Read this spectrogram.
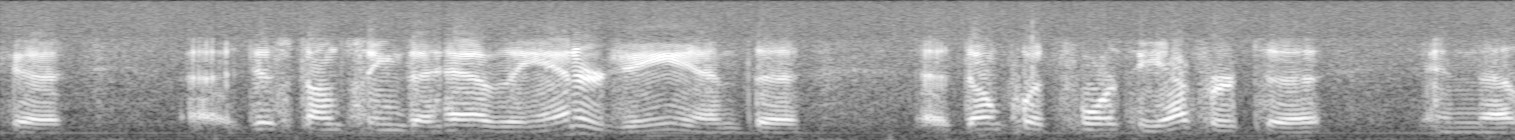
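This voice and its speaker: A man with an American accent giving interview answers haltingly, searching for his words. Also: fairly low pitch, fairly bright tone. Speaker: interviewee, veterans' organization official. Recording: dull hissy AM radio interview clip.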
